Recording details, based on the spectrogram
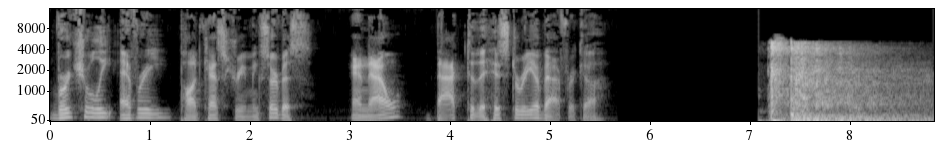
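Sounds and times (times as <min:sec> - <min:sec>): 
speech: 0:00.0 - 0:05.6
rifle gunshot in a courtyard: 0:07.1 - 0:08.8
booming echo of a gunshot in a courtyard: 0:07.2 - 0:08.8.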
